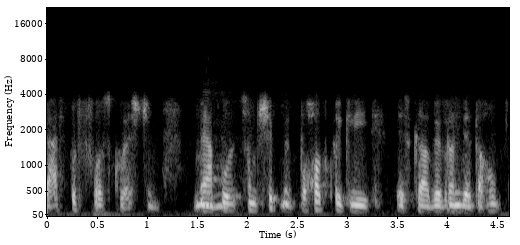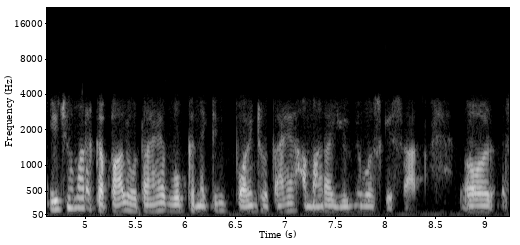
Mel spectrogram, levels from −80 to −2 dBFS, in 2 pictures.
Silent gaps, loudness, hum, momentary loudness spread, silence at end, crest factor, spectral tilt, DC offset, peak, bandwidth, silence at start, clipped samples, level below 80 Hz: none; -26 LUFS; none; 9 LU; 0 s; 20 dB; -9.5 dB/octave; under 0.1%; -6 dBFS; 4.4 kHz; 0 s; under 0.1%; -64 dBFS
